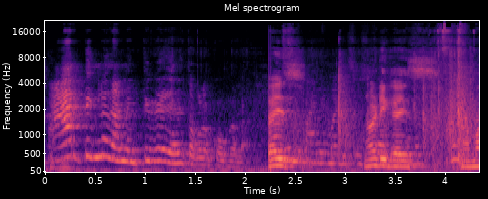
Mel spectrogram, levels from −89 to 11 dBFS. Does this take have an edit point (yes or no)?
yes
